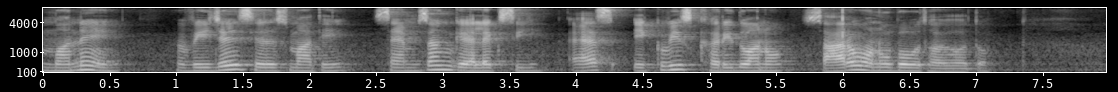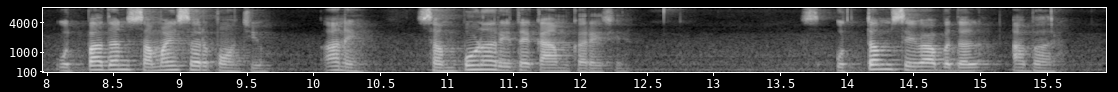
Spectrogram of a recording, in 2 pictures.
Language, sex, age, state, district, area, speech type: Gujarati, male, 18-30, Gujarat, Anand, urban, read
